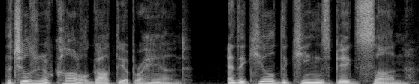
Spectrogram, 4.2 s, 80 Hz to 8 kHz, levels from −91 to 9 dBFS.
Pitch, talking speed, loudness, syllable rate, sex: 105 Hz, 215 wpm, -18 LUFS, 5.2 syllables/s, male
